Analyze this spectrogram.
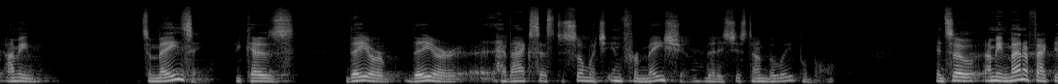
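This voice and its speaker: An older man in his 60s or beyond, a radio host who speaks about raising teens, gives a humorous seminar talk to a church audience in a large church hall. His voice is a little high and fairly bright, and his manner is folksy, conversational, joking and self-deprecating. The live hall adds a long reverb.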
